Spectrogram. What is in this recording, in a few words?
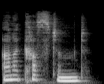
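"unaccustomed", British English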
